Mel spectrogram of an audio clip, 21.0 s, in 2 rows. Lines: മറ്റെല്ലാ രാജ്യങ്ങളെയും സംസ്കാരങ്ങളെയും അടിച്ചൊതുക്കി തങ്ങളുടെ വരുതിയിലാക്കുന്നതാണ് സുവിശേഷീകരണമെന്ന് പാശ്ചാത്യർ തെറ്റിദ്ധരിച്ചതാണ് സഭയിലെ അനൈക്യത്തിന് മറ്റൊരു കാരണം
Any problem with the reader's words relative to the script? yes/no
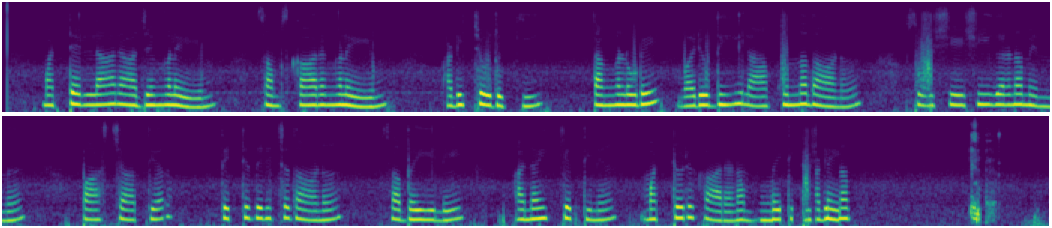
yes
